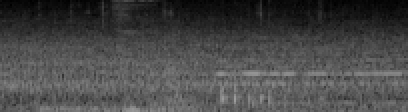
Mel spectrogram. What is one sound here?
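Dice rattle and clatter as they roll.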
